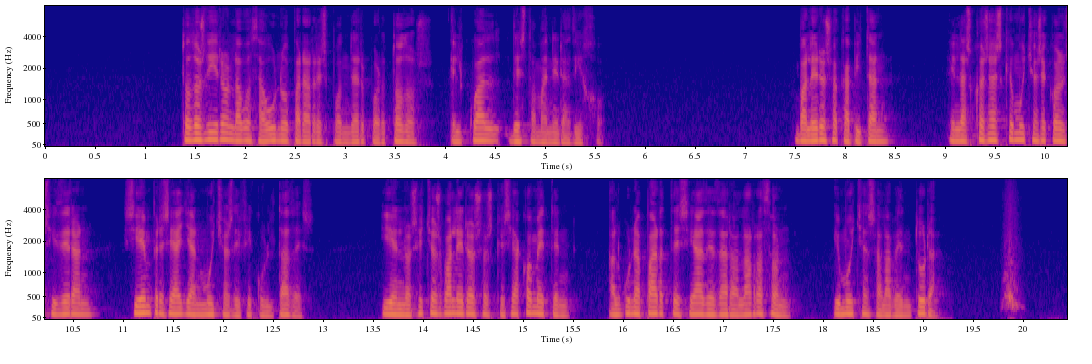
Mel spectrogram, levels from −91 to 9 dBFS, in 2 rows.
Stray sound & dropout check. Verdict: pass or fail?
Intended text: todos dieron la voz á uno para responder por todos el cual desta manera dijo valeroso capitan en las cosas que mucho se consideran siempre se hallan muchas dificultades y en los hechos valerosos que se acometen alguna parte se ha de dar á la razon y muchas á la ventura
fail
